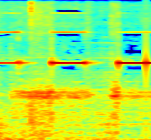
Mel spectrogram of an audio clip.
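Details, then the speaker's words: Repeated high-pitched electronic alarm tones from an LTV ventilator during setup, after a low oxygen pressure warning before oxygen connection; then silenced. "do we want to keep the alarm going no we're gonna hit the silence button right over here"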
